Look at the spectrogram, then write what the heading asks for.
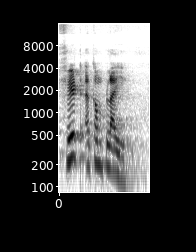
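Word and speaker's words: fait accompli: तो इसको प्रोनाउंस करते हैं फेट अकम्प्लाई, फेट अकम्प्लाई इसको प्रोनाउंस करते हैं।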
